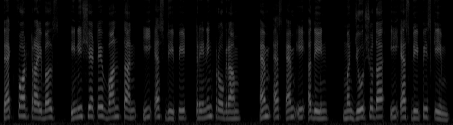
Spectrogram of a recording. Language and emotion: Punjabi, neutral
